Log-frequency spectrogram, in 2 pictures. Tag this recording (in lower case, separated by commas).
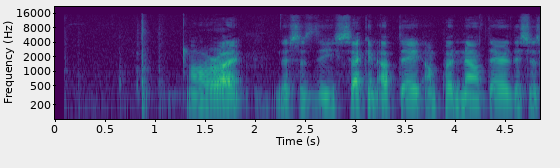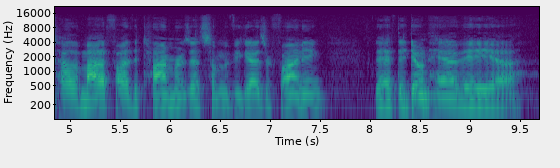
speech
